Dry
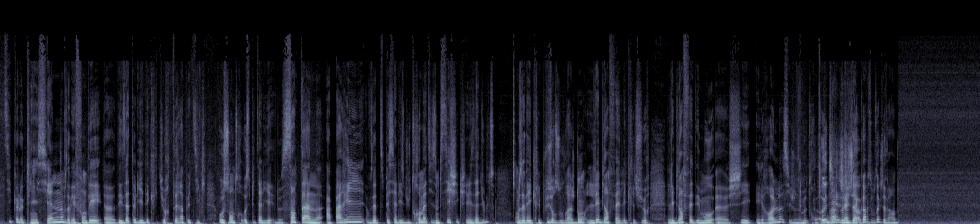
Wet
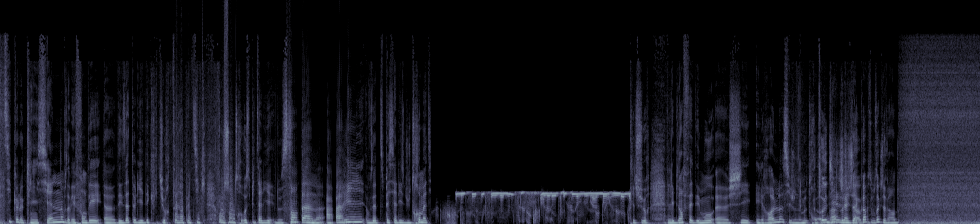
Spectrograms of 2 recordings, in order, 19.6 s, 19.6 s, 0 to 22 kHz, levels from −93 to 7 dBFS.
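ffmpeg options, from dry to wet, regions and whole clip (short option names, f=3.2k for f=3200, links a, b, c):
-filter_complex "[0:a]asettb=1/sr,asplit=3[a][b][c];[a]atrim=end=3.304[d];[b]atrim=start=3.3:end=4.74,asetpts=PTS-STARTPTS,afade=t=in:d=0.004:c=qsin,afade=t=out:st=1.436:d=0.004:c=qsin,highpass=f=150:w=0.5412,highpass=f=150:w=1.3066,asoftclip=type=hard:threshold=-31.5dB[e];[c]atrim=start=4.736[f];[d][e]acrossfade=d=0.004:c1=hsin:c2=qsin[g];[g][f]acrossfade=d=0.004:c1=qsin:c2=hsin,asettb=1/sr,asplit=3[h][i][j];[h]atrim=end=5.734[k];[i]atrim=start=5.73:end=7.12,asetpts=PTS-STARTPTS,afade=t=in:d=0.004:c=qsin,afade=t=out:st=1.386:d=0.004:c=qsin,adynamicsmooth=sensitivity=6.5:basefreq=3.2k,asplit=2[l][m];[m]adelay=45,volume=-8dB[n];[l][n]amix=inputs=2:normalize=0,atrim=end_sample=61299[o];[j]atrim=start=7.116[p];[k][o]acrossfade=d=0.004:c1=hsin:c2=qsin[q];[q][p]acrossfade=d=0.004:c1=qsin:c2=hsin,asettb=1/sr,asplit=3[r][s][t];[r]atrim=end=8.614[u];[s]atrim=start=8.61:end=12.61,asetpts=PTS-STARTPTS,afade=t=in:d=0.004:c=qsin,afade=t=out:st=3.996:d=0.004:c=qsin,acompressor=threshold=-39dB:ratio=2:attack=3.2:release=140:knee=1:detection=peak,acrossover=split=1800[v][w];[v]adelay=500[x];[x][w]amix=inputs=2:normalize=0,atrim=end_sample=176400,lowpass=f=2.7k:t=q:w=0.5098,lowpass=f=2.7k:t=q:w=0.6013,lowpass=f=2.7k:t=q:w=0.9,lowpass=f=2.7k:t=q:w=2.563,afreqshift=-3200[y];[t]atrim=start=12.606[z];[u][y]acrossfade=d=0.004:c1=hsin:c2=qsin[aa];[aa][z]acrossfade=d=0.004:c1=qsin:c2=hsin,acompressor=threshold=-34dB:ratio=2,highpass=60,acompressor=mode=upward:threshold=-34dB:ratio=2.5"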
